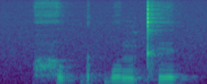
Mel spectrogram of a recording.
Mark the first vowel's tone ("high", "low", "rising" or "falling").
rising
